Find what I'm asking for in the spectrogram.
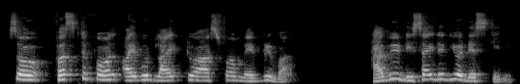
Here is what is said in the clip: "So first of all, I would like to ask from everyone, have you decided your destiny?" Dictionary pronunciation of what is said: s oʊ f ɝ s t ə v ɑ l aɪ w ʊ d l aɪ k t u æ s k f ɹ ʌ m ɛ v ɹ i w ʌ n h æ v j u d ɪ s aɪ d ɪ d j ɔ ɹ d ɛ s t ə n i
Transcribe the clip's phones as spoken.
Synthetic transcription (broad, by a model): s oʊ f ɝ s t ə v ɑ l aɪ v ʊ d l aɪ k t u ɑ s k f ɹ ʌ m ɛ v ɹ i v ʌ n h æ v j u d ɪ s aɪ d ɪ d j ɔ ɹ d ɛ s t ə n i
